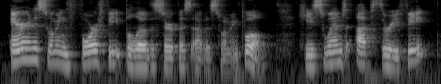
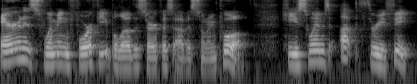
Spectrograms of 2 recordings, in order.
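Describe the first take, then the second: No difference in how they are said.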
